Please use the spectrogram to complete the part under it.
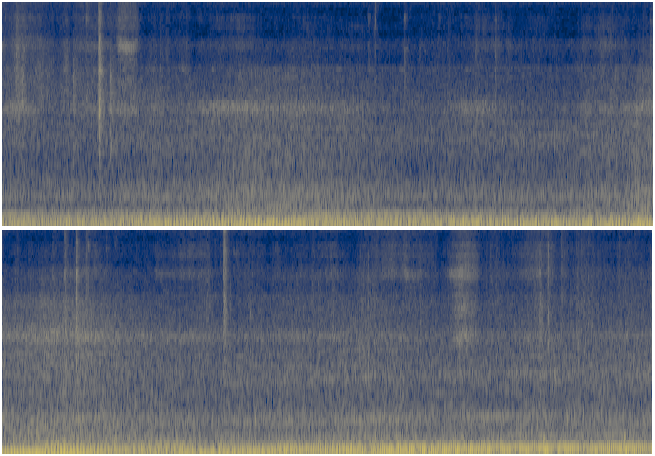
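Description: A bus engine hums and rumbles steadily from inside the cabin.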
